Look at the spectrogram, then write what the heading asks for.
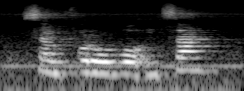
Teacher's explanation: In this instance, Samfuro has a low tone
